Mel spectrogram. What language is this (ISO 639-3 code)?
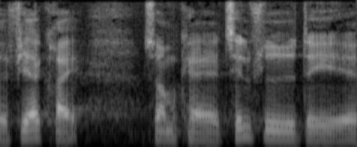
dan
